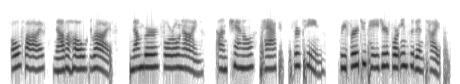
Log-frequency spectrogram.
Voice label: EMS ALERT; wake; p25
